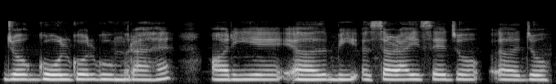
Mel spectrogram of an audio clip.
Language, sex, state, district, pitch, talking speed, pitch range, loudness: Hindi, female, Gujarat, Valsad, 225 Hz, 170 wpm, 225-230 Hz, -14 LUFS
